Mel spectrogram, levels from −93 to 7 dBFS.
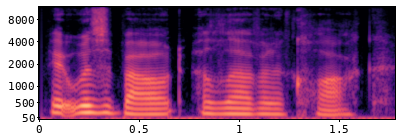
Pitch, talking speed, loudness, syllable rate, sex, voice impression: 170 Hz, 170 wpm, -17 LUFS, 5.6 syllables/s, female, very feminine, adult-like, slightly intellectual, elegant, slightly sweet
